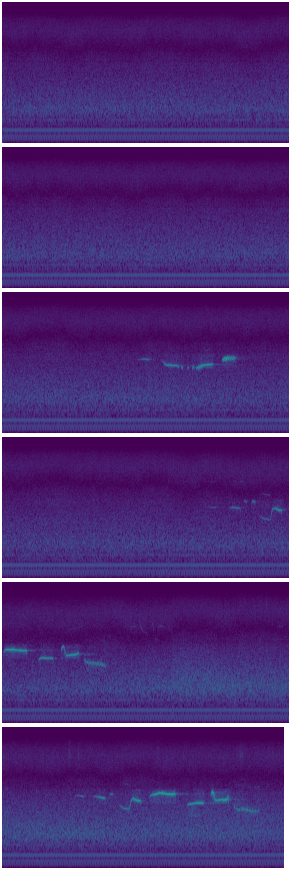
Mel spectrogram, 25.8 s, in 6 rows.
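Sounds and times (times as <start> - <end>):
bird whistling short notes: 16.4 - 18.8, 22.6 - 25.4.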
